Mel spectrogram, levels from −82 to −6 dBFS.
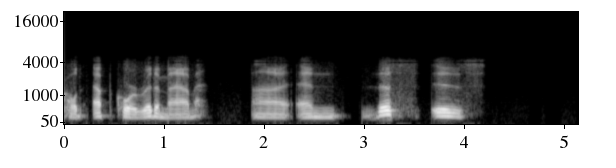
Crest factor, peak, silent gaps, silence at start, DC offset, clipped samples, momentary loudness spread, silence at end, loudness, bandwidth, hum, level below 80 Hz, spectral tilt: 20 dB; -4 dBFS; none; 0 s; under 0.1%; under 0.1%; 15 LU; 1.15 s; -22 LUFS; 5 kHz; none; -68 dBFS; -5.5 dB/octave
